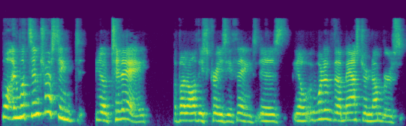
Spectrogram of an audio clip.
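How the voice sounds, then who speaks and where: A woman's voice: on the high side, expressive, moderate pace. A woman co-hosting a casual talk show, rambling and laughing easily, with filler sounds like "da, da, da.". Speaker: co-host. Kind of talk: casual chat.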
